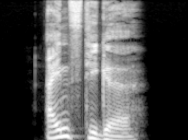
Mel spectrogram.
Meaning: inflection of einstig: 1. strong/mixed nominative/accusative feminine singular 2. strong nominative/accusative plural 3. weak nominative all-gender singular 4. weak accusative feminine/neuter singular
- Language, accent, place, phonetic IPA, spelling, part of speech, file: German, Germany, Berlin, [ˈaɪ̯nstɪɡə], einstige, adjective, De-einstige.ogg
